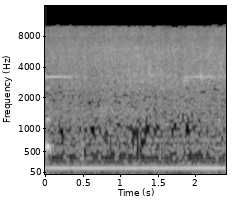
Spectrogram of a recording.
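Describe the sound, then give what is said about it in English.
Steady, loud sizzling of two eggs frying in a pan, a dense crackling hiss that holds constant throughout with a low steady hum beneath it and no talking. “Now I am doing the cracking two eggs into a pan.”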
